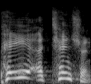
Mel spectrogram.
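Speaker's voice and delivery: annoyed, irritated tone, very high-pitched. A speaker in a talk on attentiveness voices what teachers tell students, irritated tone. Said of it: "in an irritated tone of voice saying".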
